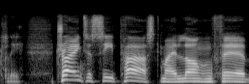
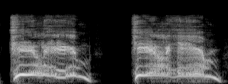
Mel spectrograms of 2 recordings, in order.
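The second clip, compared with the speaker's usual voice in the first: very high shriek; frenzied scream; 4 dB louder, much slower than usual. A narrator's reading. Tanabers leaping about, demanding death, shrill scream. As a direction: shriek for blood, wildly.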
